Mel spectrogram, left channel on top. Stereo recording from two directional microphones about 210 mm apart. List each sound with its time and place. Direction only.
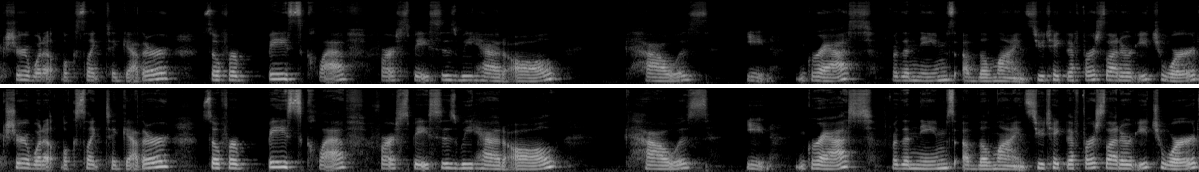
0.0 s a woman's voice: 40° right (ahead or behind)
